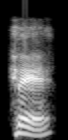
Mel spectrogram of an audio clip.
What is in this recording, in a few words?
"hare", Indian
